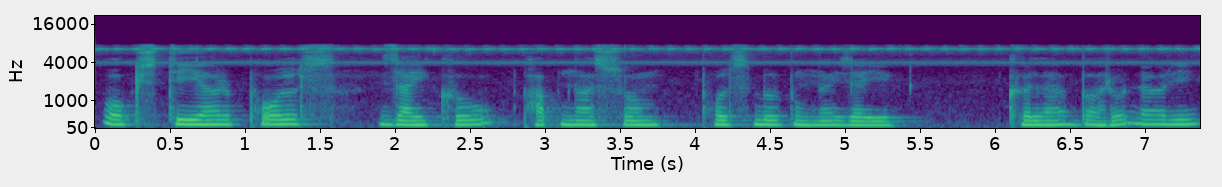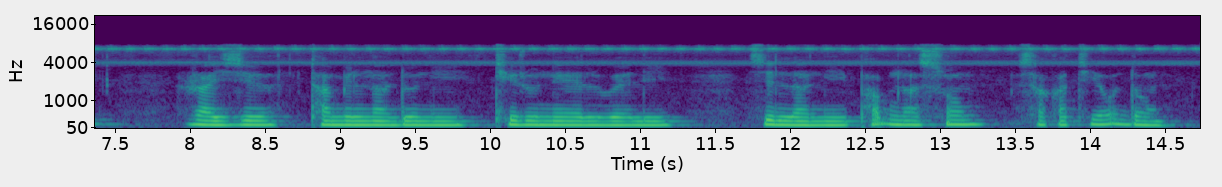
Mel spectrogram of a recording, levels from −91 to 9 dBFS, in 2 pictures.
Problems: constant background noise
